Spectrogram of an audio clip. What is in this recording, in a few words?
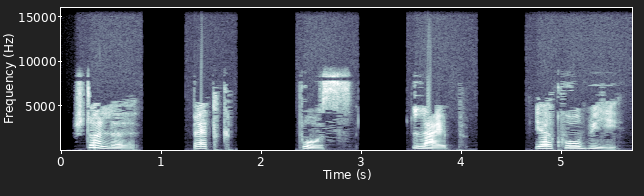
German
